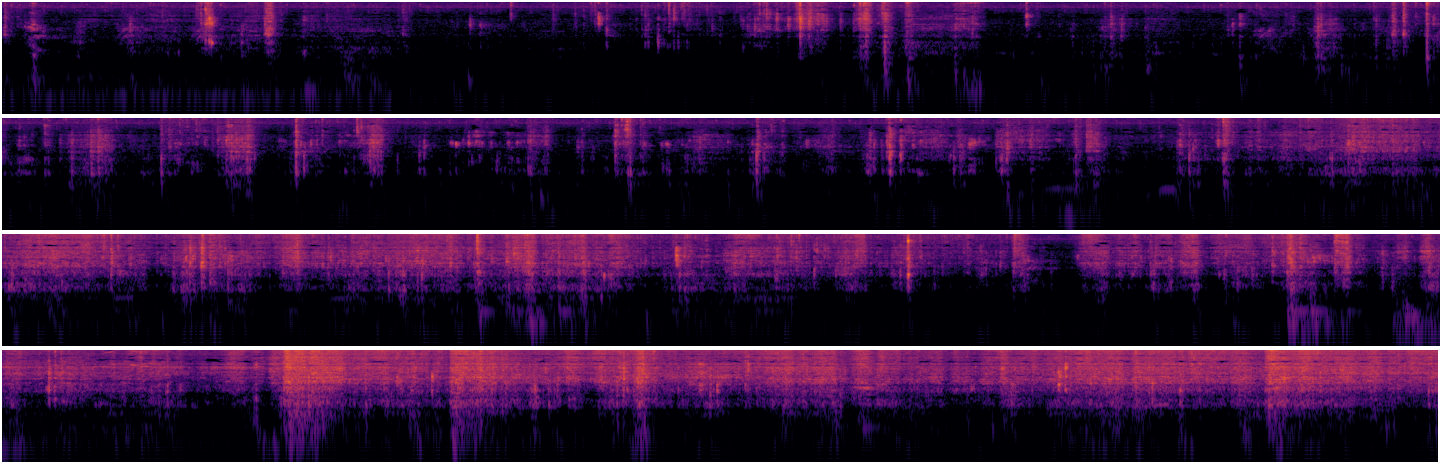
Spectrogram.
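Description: Close-up chewing of a burrito: soft crunching with wet mouth clicks and smacks. A steady hiss comes in about halfway through.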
